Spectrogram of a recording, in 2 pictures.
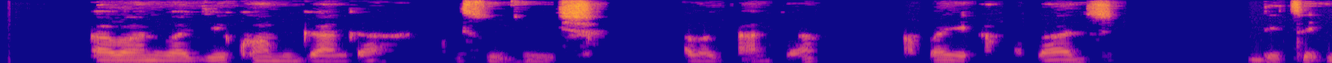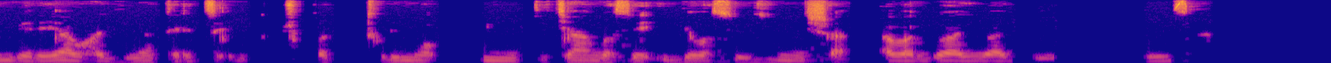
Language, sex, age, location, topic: Kinyarwanda, male, 18-24, Kigali, health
